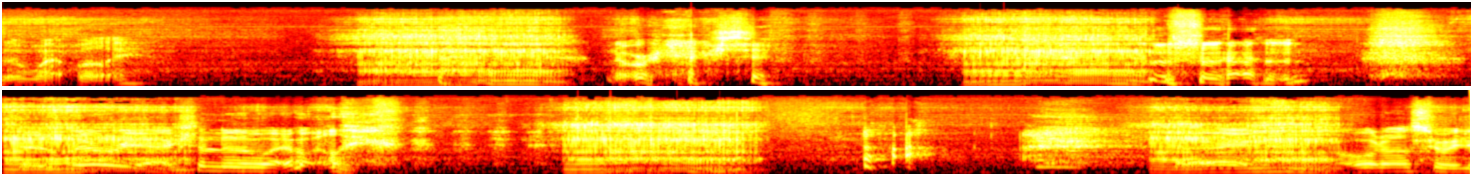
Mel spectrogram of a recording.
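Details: Man sleeping heavily, snoring a lot: loud, rough, rattling snores on each breath in, some with a buzzing tone; heavy snoring.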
